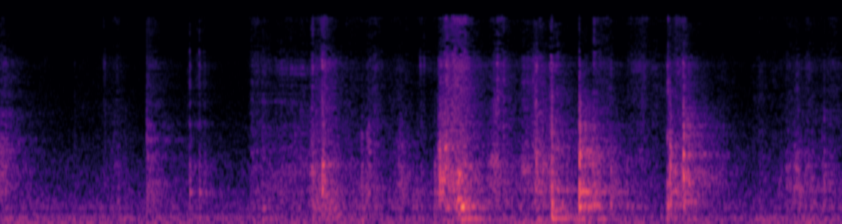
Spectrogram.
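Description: Cardboard packaging rustling and scraping as a boxed children's feeding set is slid out of its cardboard shipping box. It comes as a handful of separate scrapes and knocks, the loudest a little past the middle.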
